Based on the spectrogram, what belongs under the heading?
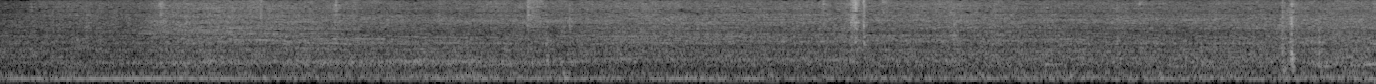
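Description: Continuous road traffic noise, a steady wash of passing cars and trucks with a low engine rumble and a few faint clicks, moderately loud and heard without any talking.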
